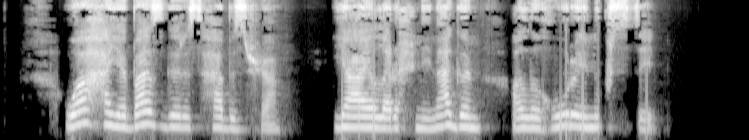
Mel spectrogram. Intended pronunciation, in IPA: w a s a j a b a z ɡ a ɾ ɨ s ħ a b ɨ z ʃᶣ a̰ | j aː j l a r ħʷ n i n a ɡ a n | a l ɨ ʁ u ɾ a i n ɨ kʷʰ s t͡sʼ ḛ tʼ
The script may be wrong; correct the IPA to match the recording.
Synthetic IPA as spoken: w a ħ a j a b a z ɡ a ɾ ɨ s ħ a b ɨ z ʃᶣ a̰ | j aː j l a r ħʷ n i n a ɡ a n | a l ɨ ʁ u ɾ a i n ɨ kʷʰ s t͡sʼ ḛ tʼ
